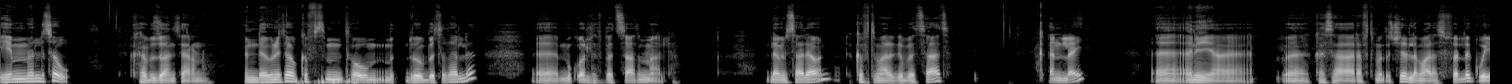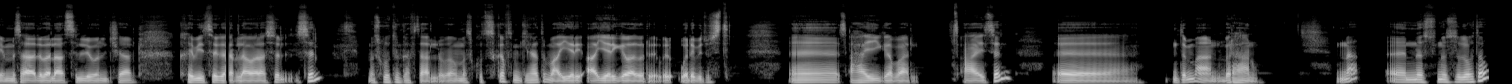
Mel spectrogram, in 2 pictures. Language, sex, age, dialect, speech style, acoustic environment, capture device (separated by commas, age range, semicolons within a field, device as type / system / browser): Amharic, male, 18-24, Ethiopia - Gondar, happy; nervous; anxious, people talking; nature; silence, mobile / Linux / Chrome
